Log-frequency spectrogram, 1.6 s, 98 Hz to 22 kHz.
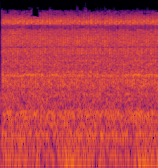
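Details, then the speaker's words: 2009 BMW 535i after Vanos solenoid replacement: smooth, steady idle with no misses, ticks or hunting; engine running clean. "So with the Vanos solenoids being replaced, it sounds to be idling pretty nice and clean now. It's a nice and steady idler."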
